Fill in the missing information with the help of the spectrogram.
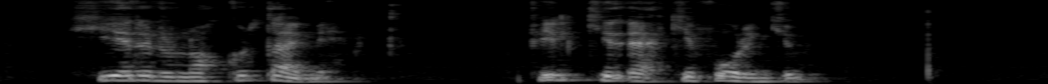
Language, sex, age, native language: Icelandic, male, 40-49, Icelandic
